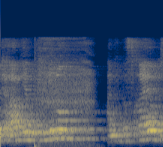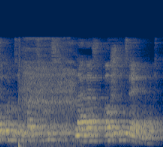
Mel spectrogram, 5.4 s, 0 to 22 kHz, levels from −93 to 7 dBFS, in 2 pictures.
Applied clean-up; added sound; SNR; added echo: none; Breathing; 18 dB; reverberation time 1.1 s.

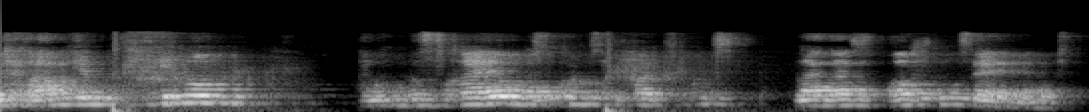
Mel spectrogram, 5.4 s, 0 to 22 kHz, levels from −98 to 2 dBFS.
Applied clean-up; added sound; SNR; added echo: neural mask model DeepFilterNet 3.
